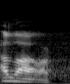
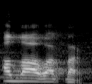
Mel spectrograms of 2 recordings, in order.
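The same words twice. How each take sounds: First: It is said sleepily, without energy. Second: It is said with excessive, loud enthusiasm.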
